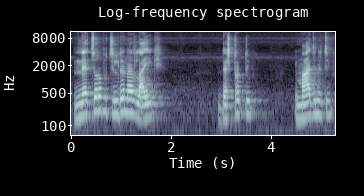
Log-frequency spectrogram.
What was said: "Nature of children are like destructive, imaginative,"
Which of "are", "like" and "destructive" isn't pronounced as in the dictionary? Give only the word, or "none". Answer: destructive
